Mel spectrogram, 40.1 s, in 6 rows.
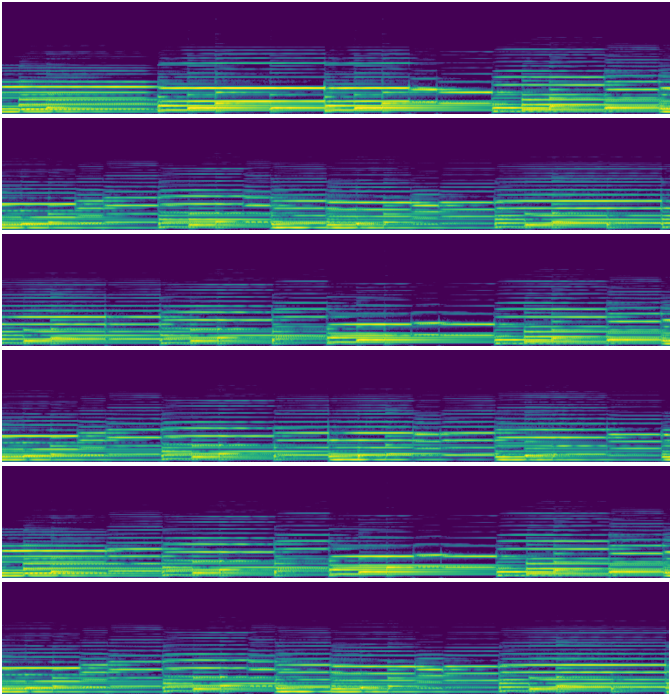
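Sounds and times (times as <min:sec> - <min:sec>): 
guitar melody: 0:00.0 - 0:40.0.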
